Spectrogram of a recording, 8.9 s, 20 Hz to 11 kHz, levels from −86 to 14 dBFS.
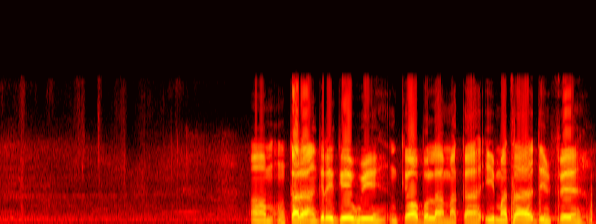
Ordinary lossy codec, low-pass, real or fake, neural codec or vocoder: none; 7.2 kHz; real; none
